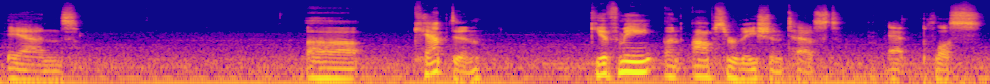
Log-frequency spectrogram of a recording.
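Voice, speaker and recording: A man hosting as game master, improvising narration and chat in a deliberate, suspenseful storyteller's way. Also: fairly low pitch, big pitch swings, background noise.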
